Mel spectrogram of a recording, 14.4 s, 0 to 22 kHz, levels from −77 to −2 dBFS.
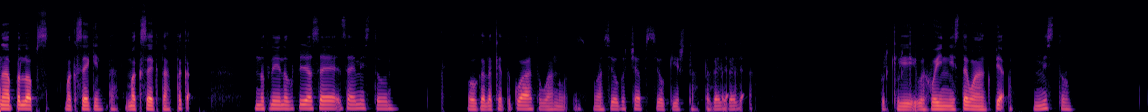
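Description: From 8.82 s to 11.44 s the speech becomes a doubled audio track: a second, equally loud copy trails about a fifth of a second behind, likely from the signal being captured twice. Unlike an echo, it has no decay or room colour and switches abruptly on and off.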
